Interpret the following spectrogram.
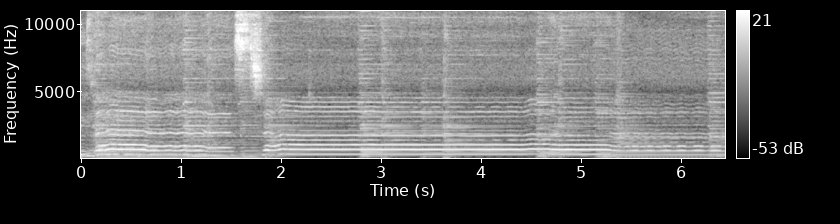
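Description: An original filk song sung in layered vocal harmony, two sung parts at once. The voices hold one long chord from about two seconds in until about five seconds in, then move to a lower chord.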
